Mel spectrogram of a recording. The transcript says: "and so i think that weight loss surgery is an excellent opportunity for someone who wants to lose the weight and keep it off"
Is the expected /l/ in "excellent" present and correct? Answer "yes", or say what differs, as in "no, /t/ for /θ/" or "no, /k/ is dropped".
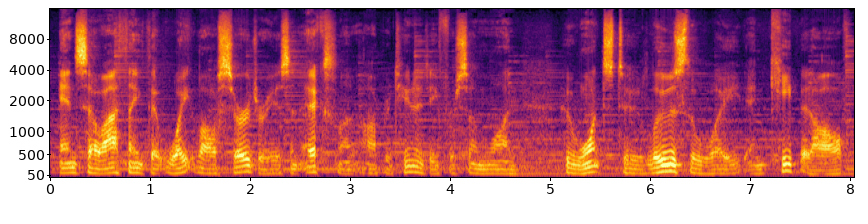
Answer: yes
